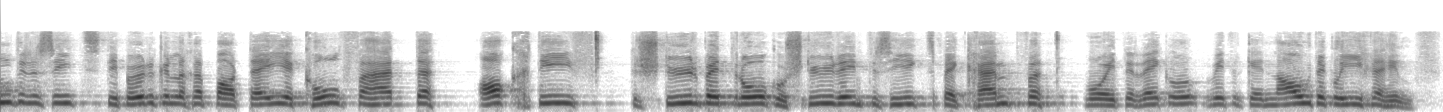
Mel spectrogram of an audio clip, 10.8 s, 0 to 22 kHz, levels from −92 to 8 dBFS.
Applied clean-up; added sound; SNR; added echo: neural mask model RNNoise.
